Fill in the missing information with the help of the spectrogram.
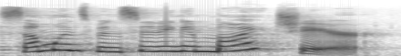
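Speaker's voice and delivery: high-pitched mama bear voice. A narrator's reading. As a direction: voice a mother bear, pitched well up. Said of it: "so Mama said".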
